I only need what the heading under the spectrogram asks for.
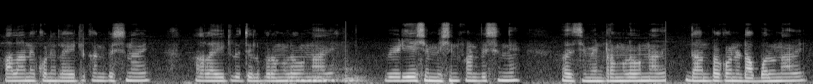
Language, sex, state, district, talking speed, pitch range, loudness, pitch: Telugu, male, Telangana, Hyderabad, 145 wpm, 165-175 Hz, -16 LUFS, 170 Hz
